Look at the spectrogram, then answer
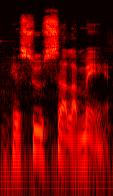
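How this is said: The name is said with a Spanish accent. The speaker calls it right. "I have to say it with a Spanish accent"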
